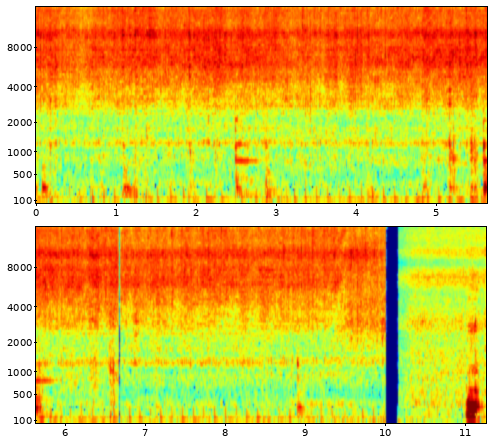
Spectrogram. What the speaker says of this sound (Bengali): দিয়ে একটু ভালো করে নাড়িয়ে চাড়িয়ে নেব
